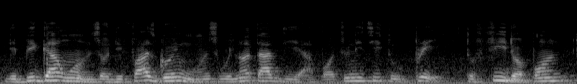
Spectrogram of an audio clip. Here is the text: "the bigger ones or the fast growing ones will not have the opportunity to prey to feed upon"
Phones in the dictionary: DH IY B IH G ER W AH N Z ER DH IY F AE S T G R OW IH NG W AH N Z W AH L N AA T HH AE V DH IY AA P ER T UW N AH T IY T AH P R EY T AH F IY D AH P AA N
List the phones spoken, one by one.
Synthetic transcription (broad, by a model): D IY B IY G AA W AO N S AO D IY F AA S T G OW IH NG W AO N S W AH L N AA T HH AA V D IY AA P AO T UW N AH T IY T AH P R EY T AH F IY D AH P AA N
